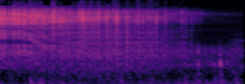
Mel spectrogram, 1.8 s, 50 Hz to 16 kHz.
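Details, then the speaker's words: Elegoo Neptune 4 Max extruder, new bearing just installed (old gear worn at about 1,000 hours), turned by hand: quiet light ticking, no grinding or catching, spins freely like a skateboard bearing; smooth extruder gear rotation. "It's like a fucking skateboard bearing now."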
